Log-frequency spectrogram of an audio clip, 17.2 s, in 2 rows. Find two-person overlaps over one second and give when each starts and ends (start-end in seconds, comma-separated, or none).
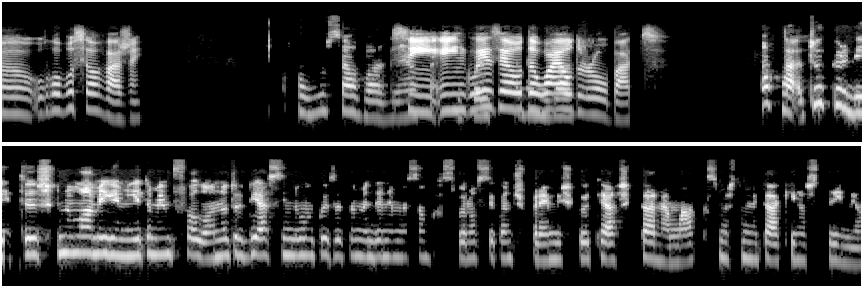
3.9-5.9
